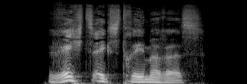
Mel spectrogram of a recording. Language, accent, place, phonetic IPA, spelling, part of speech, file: German, Germany, Berlin, [ˈʁɛçt͡sʔɛksˌtʁeːməʁəs], rechtsextremeres, adjective, De-rechtsextremeres.ogg
- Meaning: strong/mixed nominative/accusative neuter singular comparative degree of rechtsextrem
